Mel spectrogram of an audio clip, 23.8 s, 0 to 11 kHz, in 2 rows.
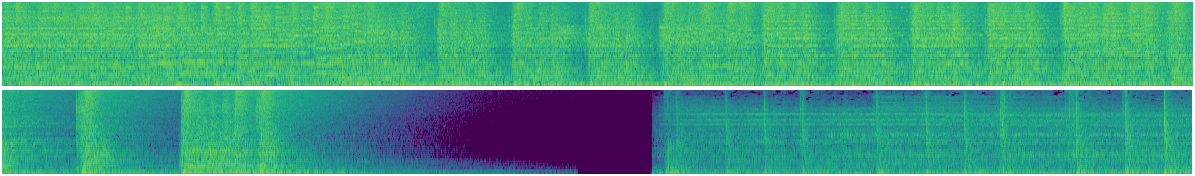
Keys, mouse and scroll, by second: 0.0 ctrl+z, 1.1 ctrl+z, 2.8 ctrl+-, 4.0 ctrl+z, 5.8 ctrl+z, 6.7 ctrl+z, 8.2 ctrl+-, 8.4 ctrl+=, 9.9 ctrl+z, 11.2 ctrl+z, 14.9 ctrl+z, 17.7 ctrl+z, 18.5 ctrl+-, 18.6 ctrl+=, 19.8 ctrl+-.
